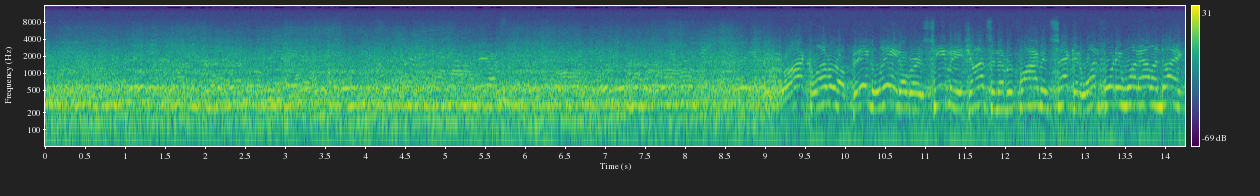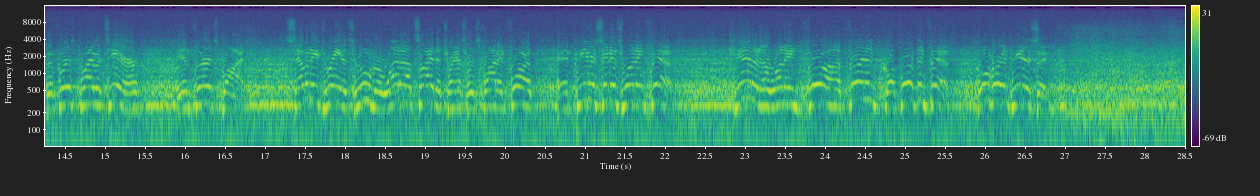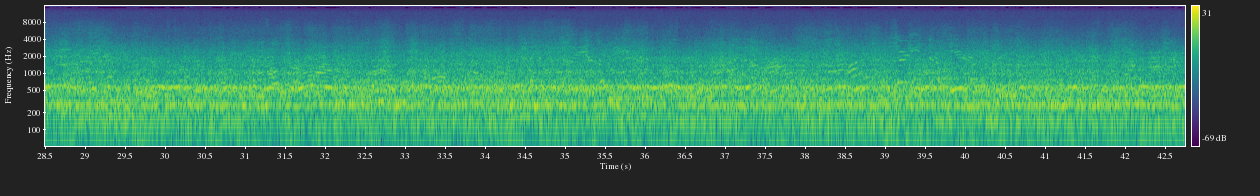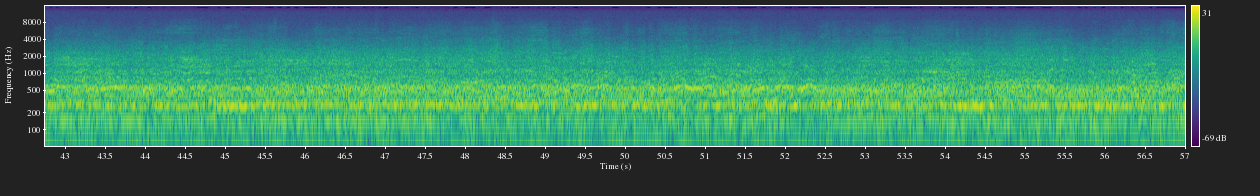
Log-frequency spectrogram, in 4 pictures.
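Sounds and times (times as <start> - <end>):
motocross bikes racing: 0.0 - 57.0.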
